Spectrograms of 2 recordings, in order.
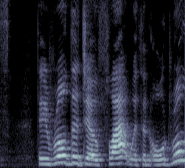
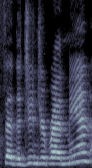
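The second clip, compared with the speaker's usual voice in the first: ordinary delivery, nothing marked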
